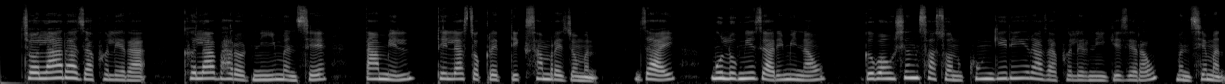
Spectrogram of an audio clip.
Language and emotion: Bodo, neutral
